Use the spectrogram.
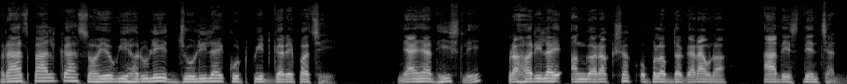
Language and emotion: Nepali, neutral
